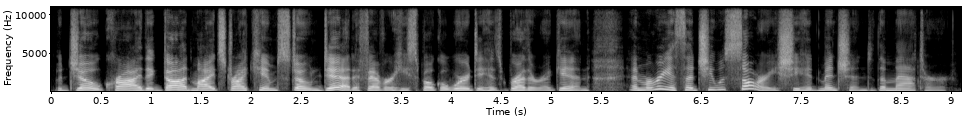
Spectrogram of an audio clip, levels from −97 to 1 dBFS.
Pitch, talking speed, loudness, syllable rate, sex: 215 Hz, 205 wpm, -19 LUFS, 4.9 syllables/s, female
